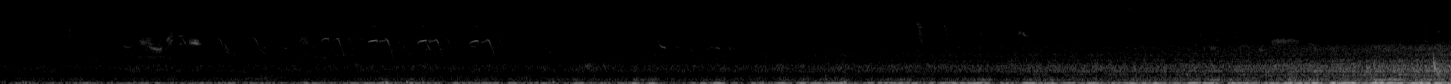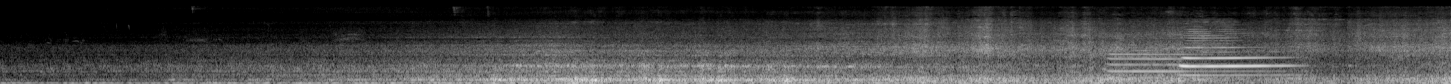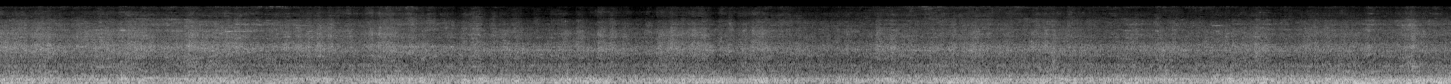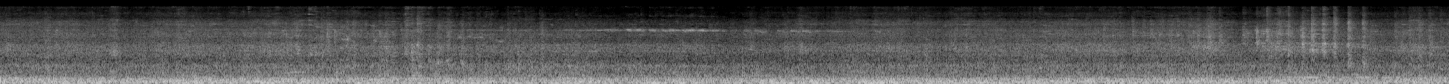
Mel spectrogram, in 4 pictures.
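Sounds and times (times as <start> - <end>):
electric locomotive hauling train: 12.0 - 58.0
train horn blast: 25.3 - 28.2
wheels clattering over rail joints: 41.4 - 58.0.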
